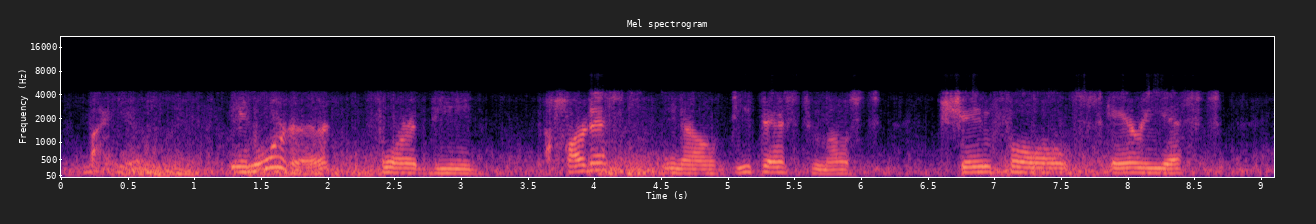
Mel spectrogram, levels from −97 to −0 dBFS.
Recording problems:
garbled, watery; badly
wind noise on the microphone; occasional gusts; 15 dB below the speech

